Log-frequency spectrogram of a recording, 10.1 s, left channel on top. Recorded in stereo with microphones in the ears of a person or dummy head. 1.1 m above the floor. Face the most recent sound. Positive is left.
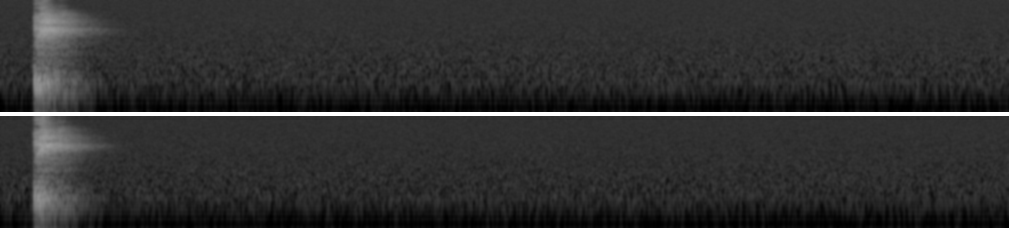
turn(degrees=-10)  # may be behind; listen again after turning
